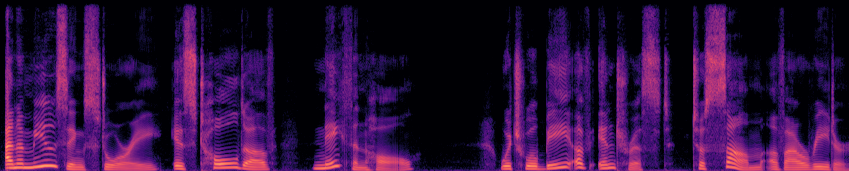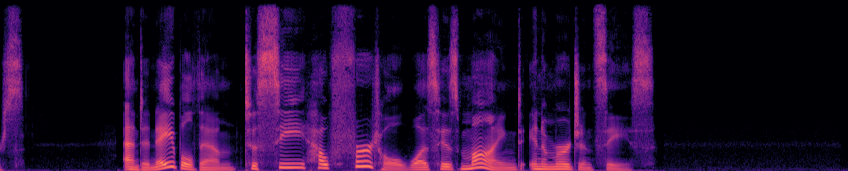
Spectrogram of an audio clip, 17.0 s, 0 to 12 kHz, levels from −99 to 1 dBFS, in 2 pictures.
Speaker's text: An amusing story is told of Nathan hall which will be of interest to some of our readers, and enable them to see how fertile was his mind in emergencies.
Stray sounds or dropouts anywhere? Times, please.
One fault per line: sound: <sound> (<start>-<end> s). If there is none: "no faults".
no faults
